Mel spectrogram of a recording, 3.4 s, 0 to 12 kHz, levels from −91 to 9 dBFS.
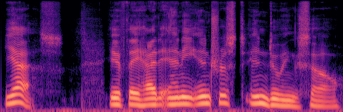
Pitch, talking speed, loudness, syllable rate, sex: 150 Hz, 155 wpm, -15 LUFS, 4.2 syllables/s, male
